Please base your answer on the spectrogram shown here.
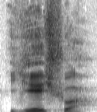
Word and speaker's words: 예슈아: 예수라는 이름은요, 원래 히브리식 발음으로 하면 어디서 왔냐면은 예슈아, 여호수아에서 왔습니다.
